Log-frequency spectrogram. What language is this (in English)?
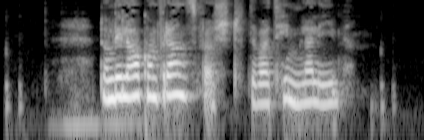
Swedish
